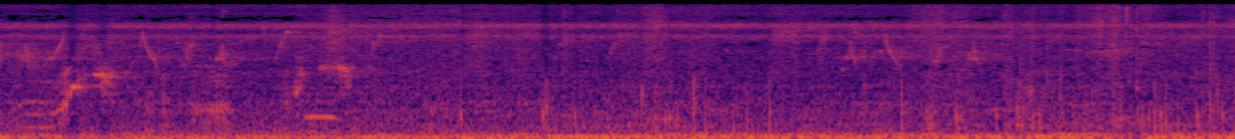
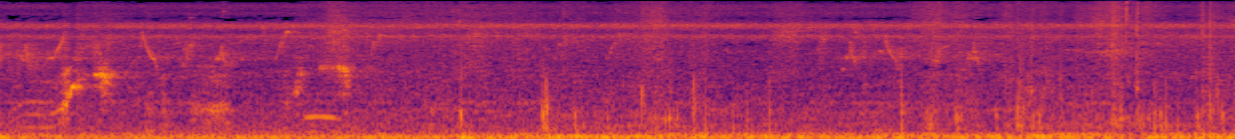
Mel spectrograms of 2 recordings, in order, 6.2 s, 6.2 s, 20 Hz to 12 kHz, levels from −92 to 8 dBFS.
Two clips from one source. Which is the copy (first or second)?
first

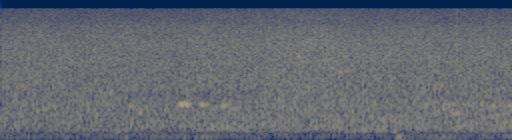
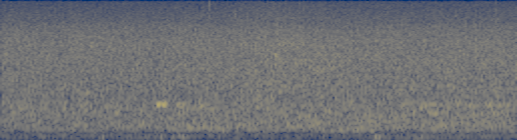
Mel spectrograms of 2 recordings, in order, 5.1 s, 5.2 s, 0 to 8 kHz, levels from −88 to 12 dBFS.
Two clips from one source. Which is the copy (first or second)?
second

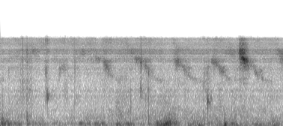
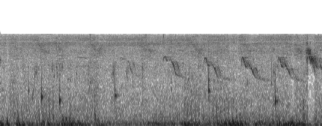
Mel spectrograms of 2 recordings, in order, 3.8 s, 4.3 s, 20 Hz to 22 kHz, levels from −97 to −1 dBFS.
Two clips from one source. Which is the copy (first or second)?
first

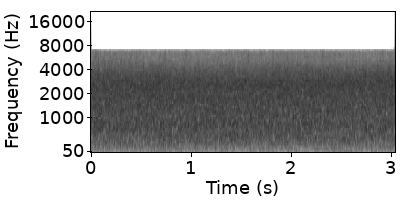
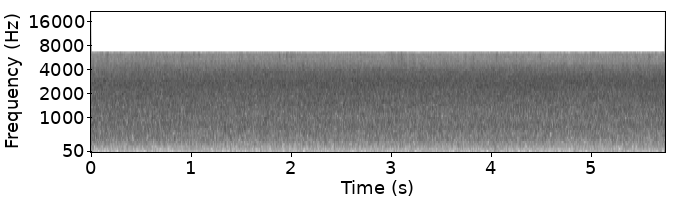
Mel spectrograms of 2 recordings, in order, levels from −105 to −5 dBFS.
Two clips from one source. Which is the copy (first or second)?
second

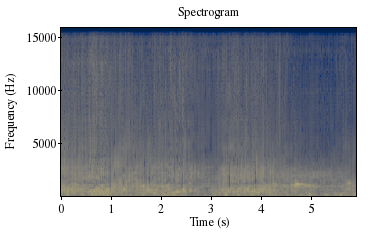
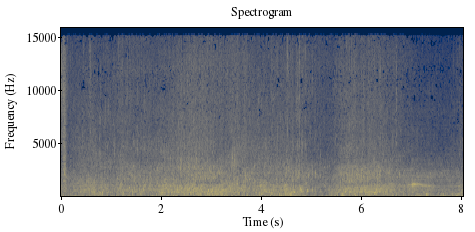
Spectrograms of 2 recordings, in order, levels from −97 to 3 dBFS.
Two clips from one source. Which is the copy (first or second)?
first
